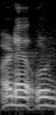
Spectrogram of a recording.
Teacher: तो ये हमें पता है कि उच्चिप्त ध्वनियाँ है, जब हम बोलते हैं तो हमारी जीभ है वो एकदम ऊपर से नीचे गिरती है, तो अड़ और ढ हो जाएंगे ये उच्चिप्त ध्वनियाँ।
